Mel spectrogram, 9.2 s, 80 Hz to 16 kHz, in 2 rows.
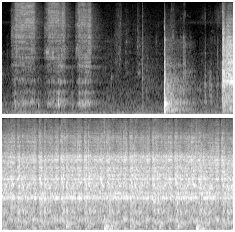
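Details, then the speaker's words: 2008 Polaris Ranger 500 UTV after sitting: several cranking bursts, then it catches and runs loud and uneven, and doesn't sound good. Owner suspects bad fuel or a bad fuel pump, unconfirmed; the fuel doesn't smell too bad. "Let's turn over on our own now. That's a plus. Doesn't exactly sound good."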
